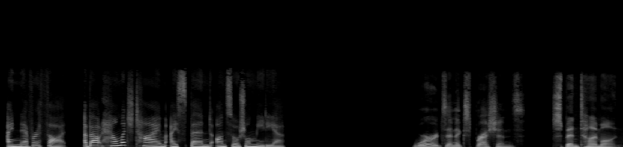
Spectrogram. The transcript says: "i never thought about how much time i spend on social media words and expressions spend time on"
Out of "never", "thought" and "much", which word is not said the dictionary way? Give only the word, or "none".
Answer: none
